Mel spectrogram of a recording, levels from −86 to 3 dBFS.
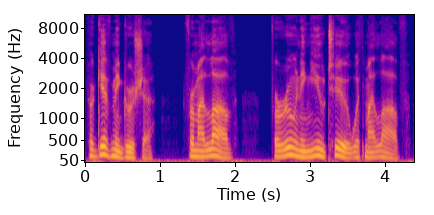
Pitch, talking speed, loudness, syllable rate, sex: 125 Hz, 180 wpm, -17 LUFS, 4.7 syllables/s, male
